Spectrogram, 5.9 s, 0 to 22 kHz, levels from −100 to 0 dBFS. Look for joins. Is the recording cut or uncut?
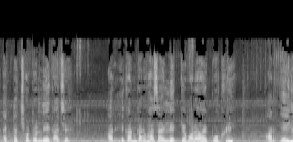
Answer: uncut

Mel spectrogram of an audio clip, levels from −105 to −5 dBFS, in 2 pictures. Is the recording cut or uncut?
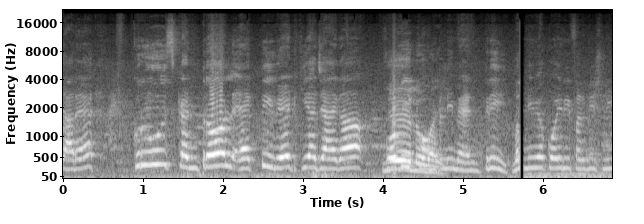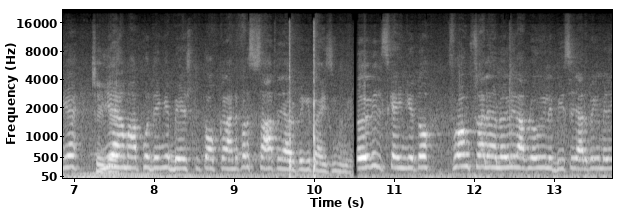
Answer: cut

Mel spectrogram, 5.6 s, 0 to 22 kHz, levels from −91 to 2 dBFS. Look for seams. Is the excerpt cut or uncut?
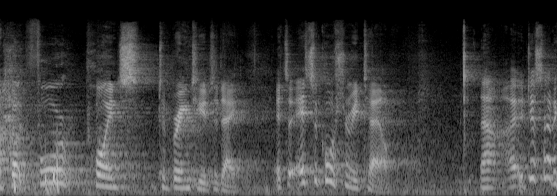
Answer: cut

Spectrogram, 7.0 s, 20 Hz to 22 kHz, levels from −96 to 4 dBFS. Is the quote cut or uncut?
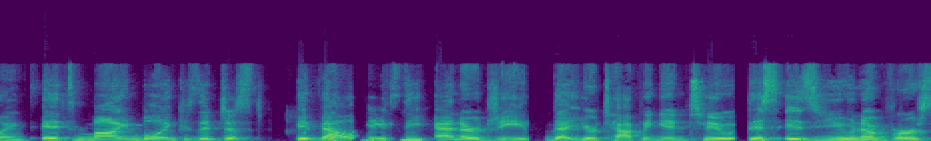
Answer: cut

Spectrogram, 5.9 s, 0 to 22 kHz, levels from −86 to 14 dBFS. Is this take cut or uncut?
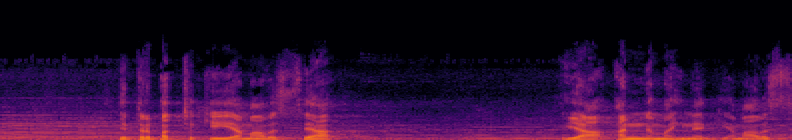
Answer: uncut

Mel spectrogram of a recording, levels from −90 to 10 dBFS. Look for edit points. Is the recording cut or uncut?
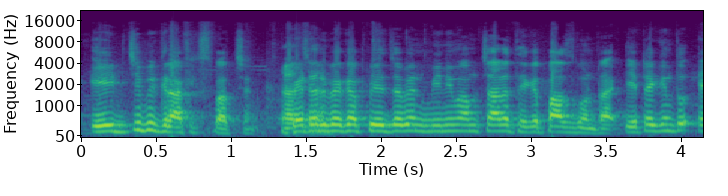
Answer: cut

